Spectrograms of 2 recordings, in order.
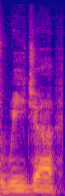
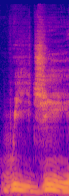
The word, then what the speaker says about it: Ouija: I think they're saying pretty much the correct pronunciation is we ja but we G has become so popular and common place that it's acceptable as well and we G is funnier but anyway so here we go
